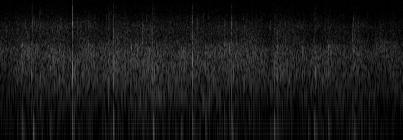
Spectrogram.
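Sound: audience applause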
